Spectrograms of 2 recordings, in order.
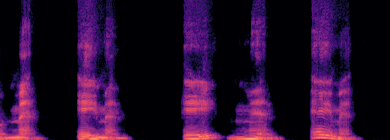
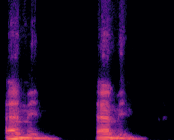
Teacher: No es una A, sino que es un L, es la A mezclada con la O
